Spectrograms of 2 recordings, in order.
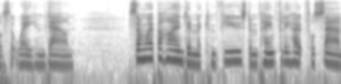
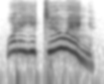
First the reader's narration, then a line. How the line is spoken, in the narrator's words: Sammy is screaming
